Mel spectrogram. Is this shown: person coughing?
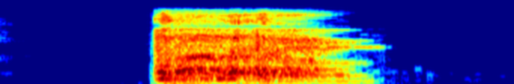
yes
